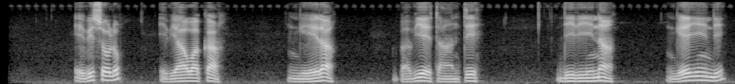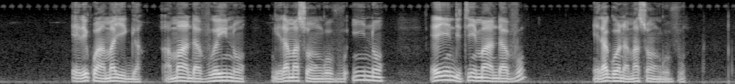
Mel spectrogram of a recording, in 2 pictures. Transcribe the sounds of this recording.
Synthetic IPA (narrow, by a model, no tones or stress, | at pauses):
e̞βiso̞lo̞ | e̞βjaːwaka | ŋɡe̞ːɾa | βaβje̞ːtaːnte̞ | diɾiːna | ŋɡe̞ːjiːnd̪i | eɾikwaːmajiɡa̰ː | maːndavueino̞ | ŋɡe̞ːɾamaso̞ːŋɡo̞vuino̞ | e̞jiːnditimaːndavu | e̞ɾaɡo̞namaso̞ːŋɡo̞̰vu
